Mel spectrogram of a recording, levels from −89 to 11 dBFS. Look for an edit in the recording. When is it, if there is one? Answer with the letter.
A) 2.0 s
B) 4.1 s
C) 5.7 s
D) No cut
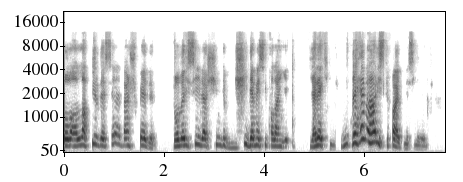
B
